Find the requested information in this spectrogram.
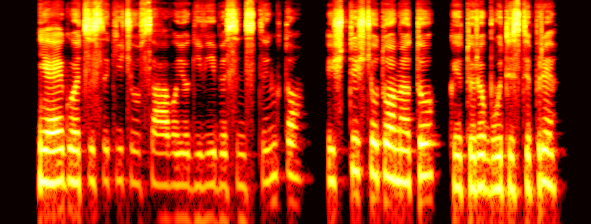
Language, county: Lithuanian, Klaipėda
